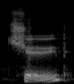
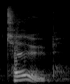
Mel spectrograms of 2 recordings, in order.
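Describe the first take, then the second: First: It is said the way young Australians say it. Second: It is said the American way.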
